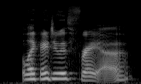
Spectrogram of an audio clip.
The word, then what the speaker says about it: Freya: It's like, no, it's not the Nordic pronunciation. But it's okay. And I really think that she's not gonna hate me for saying Freya. And, like, it's like the English pronunciation of it.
